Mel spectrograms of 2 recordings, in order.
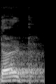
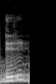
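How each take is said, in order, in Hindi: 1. स्वर 'ur' की आवाज़ है। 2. स्वर एक छोटी 'i' की आवाज़ है। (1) "आई का उच्चारण ए" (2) "अब इसको हम डिर्ट नहीं पढ़ेंगे"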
